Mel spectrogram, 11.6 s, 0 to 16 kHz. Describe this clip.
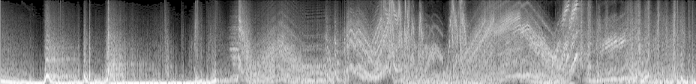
12. As above plus reversed-echo bent rumble x bent rumble.
electronic, noise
